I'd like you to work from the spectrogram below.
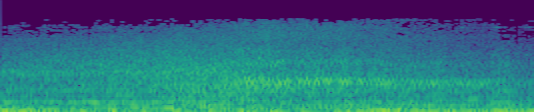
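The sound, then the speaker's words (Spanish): Engine of a red car driving down a circular ramp: a steady low rumble with a rising, revving whine that holds for the whole stretch without a break. “El coche rojo baja por una rampa circular.”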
